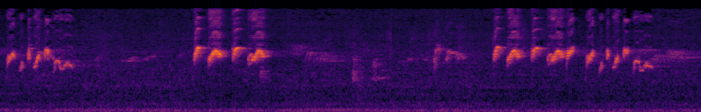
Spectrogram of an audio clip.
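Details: Calling female red-whiskered bulbul, used to prompt males into song, gives clusters of sharp, bright, slurred chirps separated by quiet gaps of one to two seconds, over a faint low hum.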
